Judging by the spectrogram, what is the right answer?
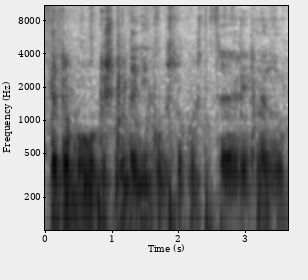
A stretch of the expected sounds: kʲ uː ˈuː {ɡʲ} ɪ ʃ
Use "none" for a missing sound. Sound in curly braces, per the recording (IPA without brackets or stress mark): kʲ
